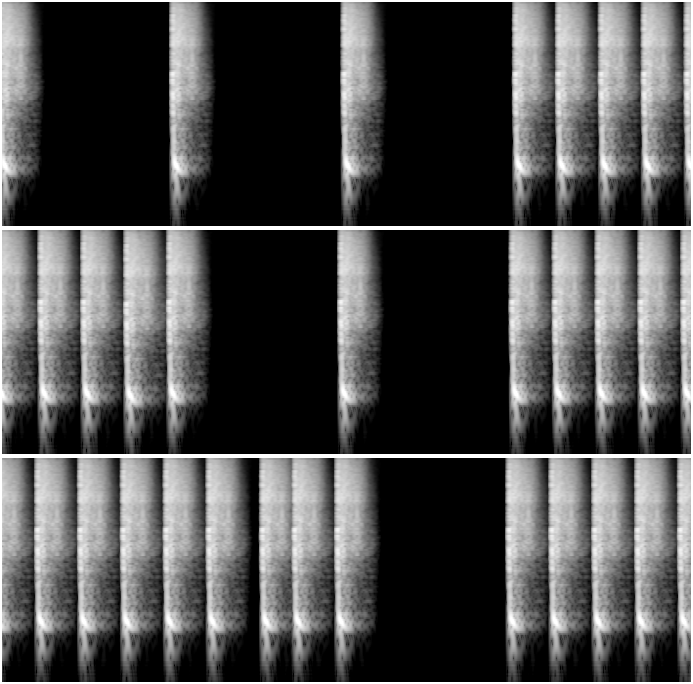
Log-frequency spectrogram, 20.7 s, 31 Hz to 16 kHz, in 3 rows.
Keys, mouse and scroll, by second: 0.9 click, 3.8 click, 5.8 right click, 7.1-7.7 drag, 8.4 right click, 9.0 click, 11.0 click, 12.9 click, 13.8 click, 14.6 click, 16.3 click, 17.7-19.5 drag, 19.8-20.6 drag.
